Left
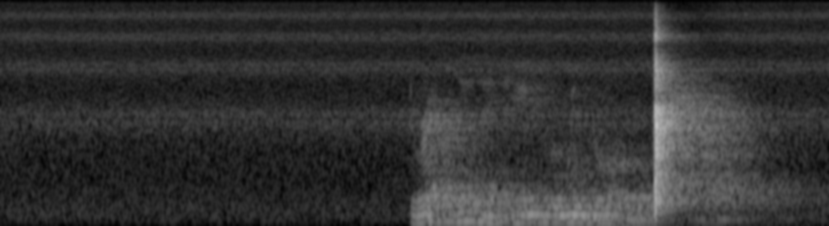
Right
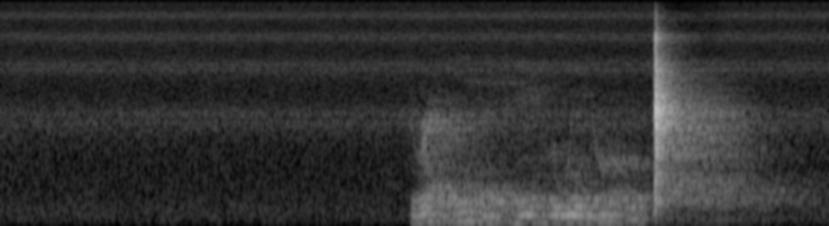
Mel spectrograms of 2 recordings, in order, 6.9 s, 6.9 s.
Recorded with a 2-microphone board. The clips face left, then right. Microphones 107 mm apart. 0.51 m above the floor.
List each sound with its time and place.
3.4 s a man speaking: 15° right (ahead or behind), 4.5 m
5.5 s a clap: 30° left (ahead or behind), 0.6 m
